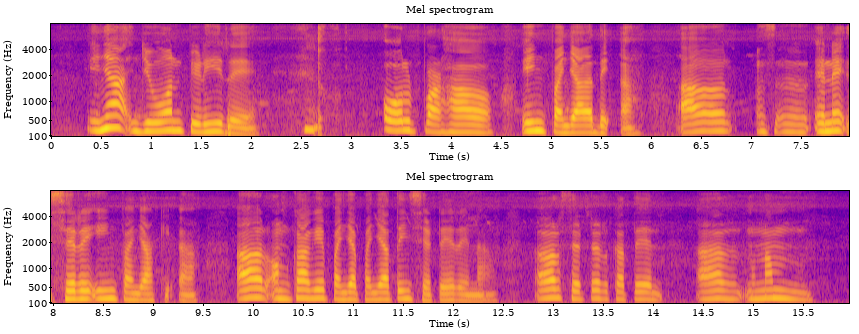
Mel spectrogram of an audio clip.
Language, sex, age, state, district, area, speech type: Santali, female, 45-60, Jharkhand, Seraikela Kharsawan, rural, spontaneous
